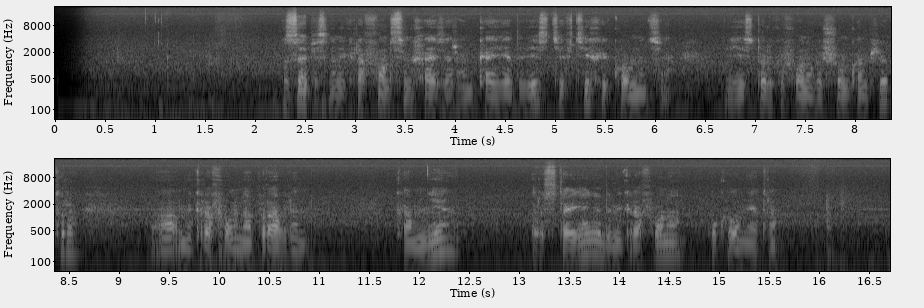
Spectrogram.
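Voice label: mke200 quiet meter, микрофон для камеры и смартфона; Sennheiser MKE 200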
